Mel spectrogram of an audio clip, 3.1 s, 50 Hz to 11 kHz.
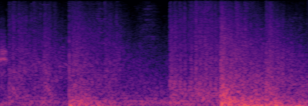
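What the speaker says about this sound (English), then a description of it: "There's another SU-76 barrage." SU-76 artillery barrage in Company of Heroes 2, a dense volley of loud blasts and crackling impacts landing in quick succession, with a sharper burst near the end.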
